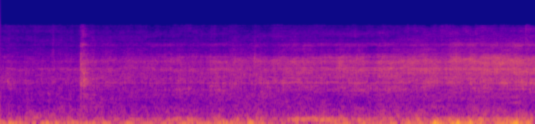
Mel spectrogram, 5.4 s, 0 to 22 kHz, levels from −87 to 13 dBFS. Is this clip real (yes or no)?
no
